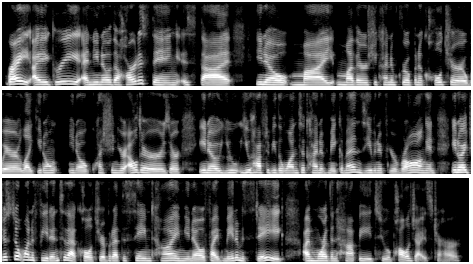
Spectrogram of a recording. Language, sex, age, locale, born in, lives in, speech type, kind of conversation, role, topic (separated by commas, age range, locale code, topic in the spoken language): English, female, 25-29, en-US, United States, United States, conversation, advice, user, How do I apologize and rebuild trust after saying something I regret in an argument?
